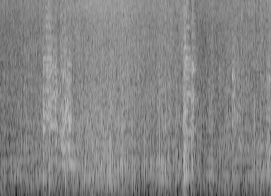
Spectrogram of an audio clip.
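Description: Onion and squid sizzle as they fry in a pan over a wood fire, a dense, steady crackling hiss broken by a few brief bursts of stirring.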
